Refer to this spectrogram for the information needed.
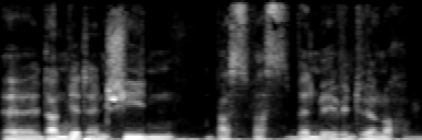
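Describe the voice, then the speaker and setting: A man with a Dutch accent speaks at a moderate pace and a fairly low pitch, his pitch varying an ordinary amount. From Netherlands. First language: Dutch (speaking German). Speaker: car dealership executive. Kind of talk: interview.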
